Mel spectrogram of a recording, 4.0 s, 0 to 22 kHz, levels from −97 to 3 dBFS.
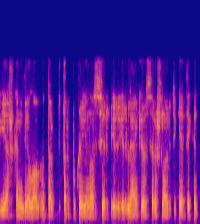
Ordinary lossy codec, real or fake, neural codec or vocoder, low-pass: Opus, 32 kbps; real; none; 7.2 kHz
